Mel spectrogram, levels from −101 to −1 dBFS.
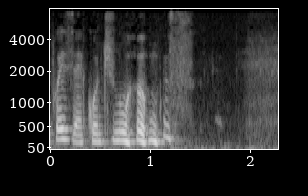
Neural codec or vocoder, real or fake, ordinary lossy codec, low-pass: codec, 16 kHz, 8 kbps, FunCodec, trained on Chinese and English, 25 frames a second; fake; none; 7.2 kHz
